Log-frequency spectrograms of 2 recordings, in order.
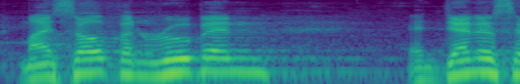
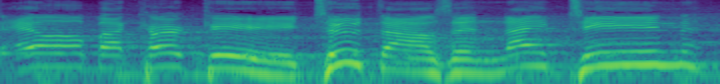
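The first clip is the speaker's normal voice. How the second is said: hype announcer; 6 semitones higher, 4 dB louder, slower than usual. Acted. Emcee hypes crowd to dance.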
